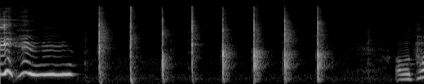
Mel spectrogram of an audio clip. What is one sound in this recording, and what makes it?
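A young woman claps her hands quickly several times.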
